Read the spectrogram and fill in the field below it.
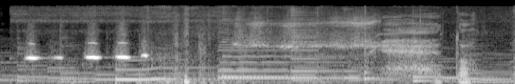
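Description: Several short, sharp whistles in a quick series, followed by a longer warbling whistle and some faint background noise, whistled to a horse during training.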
